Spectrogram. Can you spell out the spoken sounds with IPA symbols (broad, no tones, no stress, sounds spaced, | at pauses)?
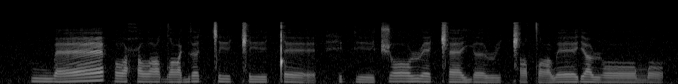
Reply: k u w æː | ɔ ħ ɔː dˤ ɛ ɡ ɜ ǀ ɪː ǁ ɪː ǃ ɛː | h ɪ k ɪː t͡ʃ ɔː ɹ ɛ ǁ æ j ɜ ɹ ɪ ǁ ɪ tˤ ɪ w ɛː ɾʲ ɑ ɹ ɔː m ɔ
